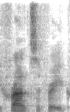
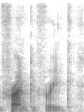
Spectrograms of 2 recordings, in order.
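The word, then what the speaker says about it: Françafrique: detests the fact that it's in correctly pronounced in the song when it should be France a freak rather than Frank a freak but but I was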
